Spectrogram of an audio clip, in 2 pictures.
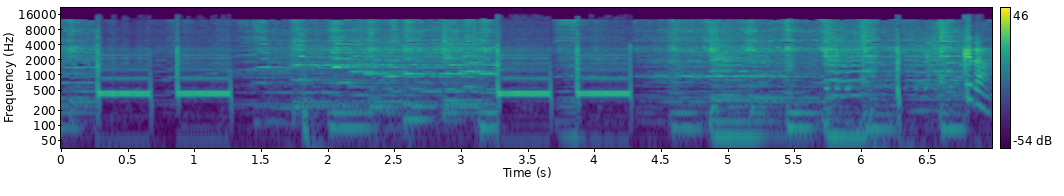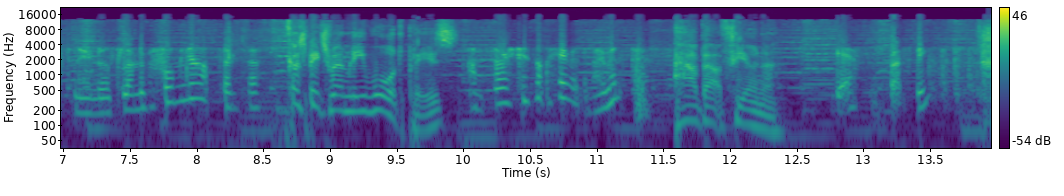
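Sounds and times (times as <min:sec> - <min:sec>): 
music: 0:00.0 - 0:13.9
telephone ringing tone: 0:00.1 - 0:01.4, 0:03.3 - 0:04.4
speech: 0:07.1 - 0:13.9.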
